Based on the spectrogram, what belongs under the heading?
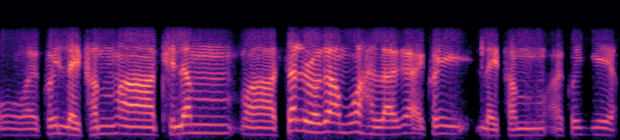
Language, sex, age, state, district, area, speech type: Manipuri, male, 30-45, Manipur, Churachandpur, rural, conversation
